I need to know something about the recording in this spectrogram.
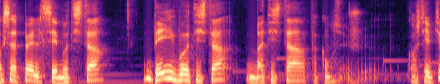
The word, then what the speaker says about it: Bautista: Dave Bautista, enfin quand j'étais petit on disait Batista, donc je sais pas si on prononce Batista ou Bautista, bref.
